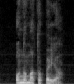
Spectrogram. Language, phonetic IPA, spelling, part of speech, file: Polish, [ˌɔ̃nɔ̃matɔˈpɛja], onomatopeja, noun, Pl-onomatopeja.ogg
